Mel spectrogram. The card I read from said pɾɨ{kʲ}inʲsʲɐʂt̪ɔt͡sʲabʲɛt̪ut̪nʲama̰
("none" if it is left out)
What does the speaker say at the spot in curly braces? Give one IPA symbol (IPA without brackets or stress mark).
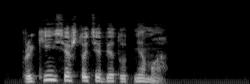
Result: kʲ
